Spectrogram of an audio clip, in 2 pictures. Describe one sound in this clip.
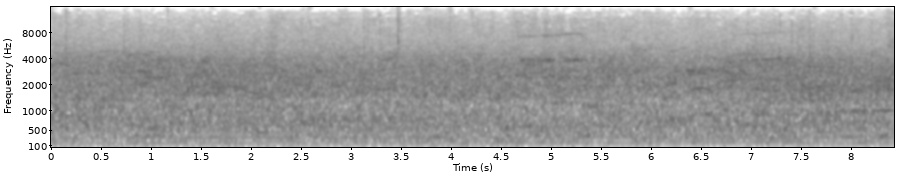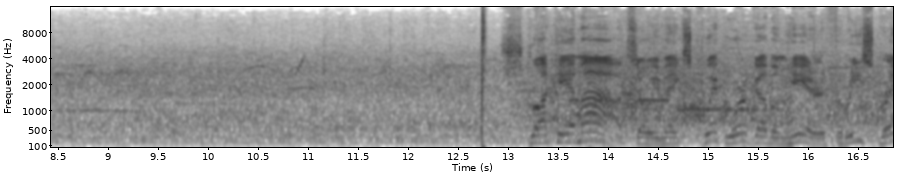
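A large crowd murmurs steadily.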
